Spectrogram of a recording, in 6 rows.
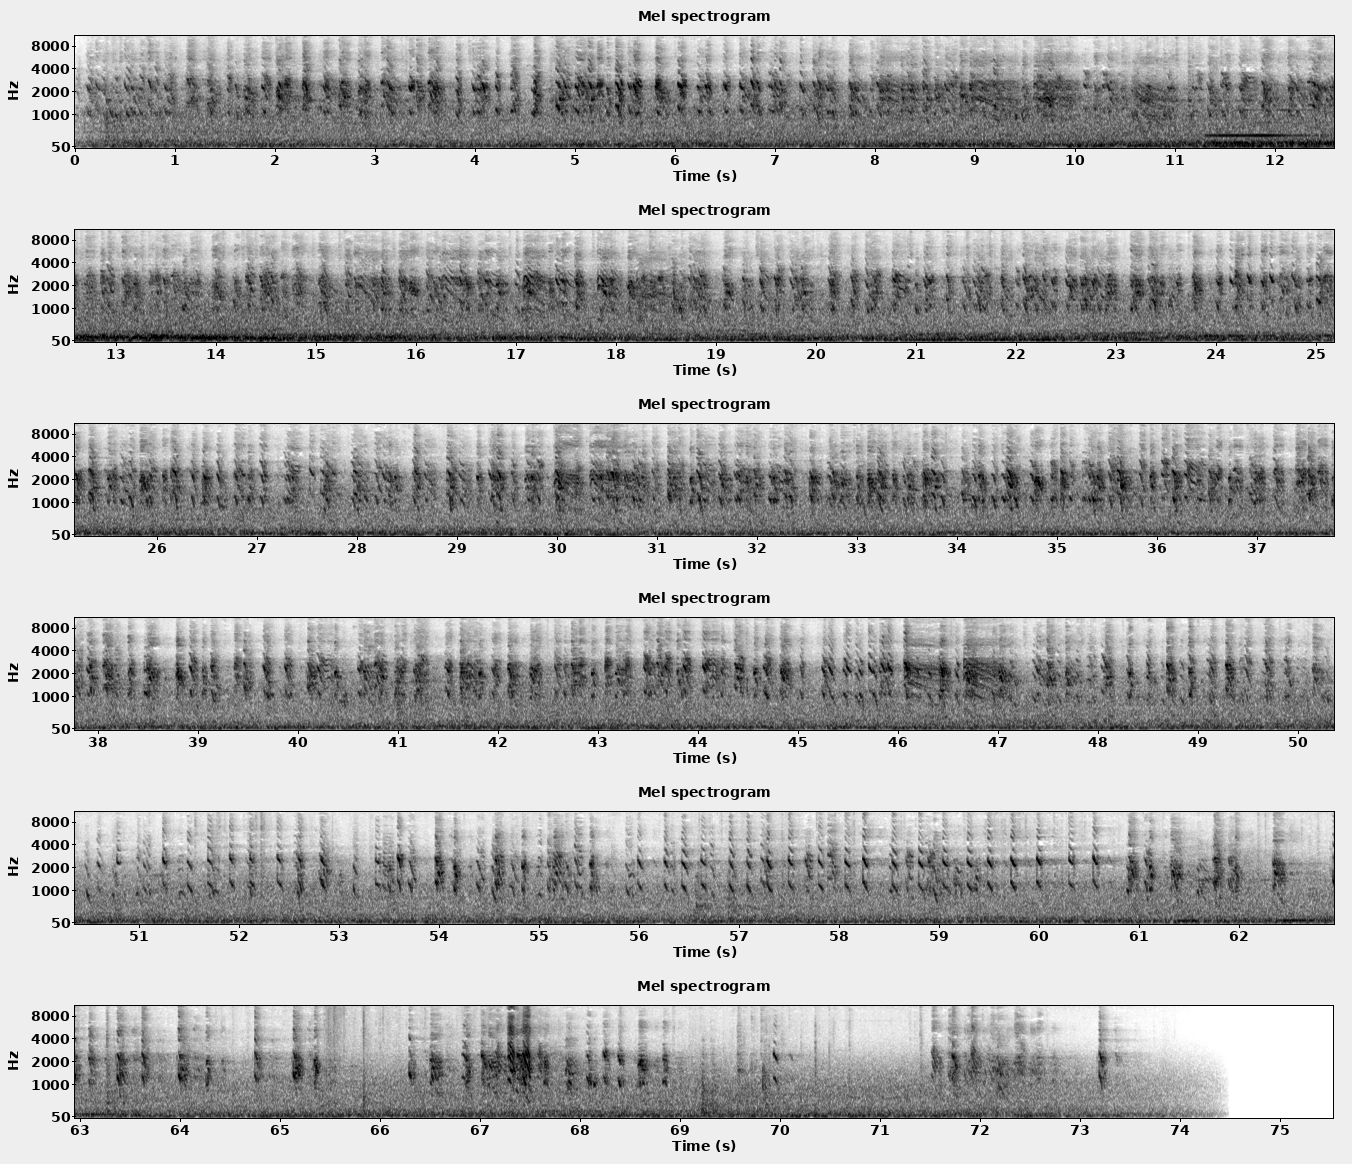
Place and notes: Jackdaws na CVUT
When leaving the building of the Technical University, Dejvice, one evening, we heard this group of Jackdaws squabbling in the trees.
10 December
